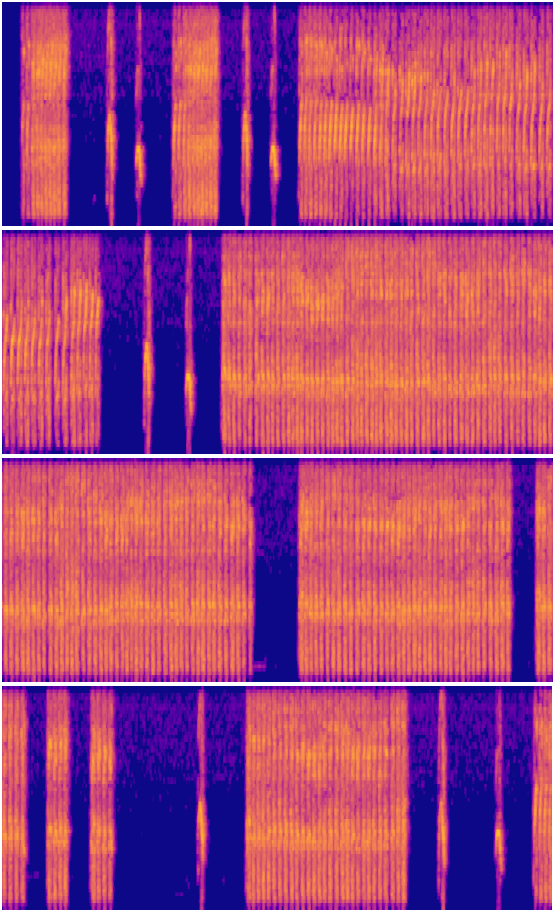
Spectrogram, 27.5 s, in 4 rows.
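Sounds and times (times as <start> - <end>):
Vietnam leafbird chattering song: 0.2 - 22.1, 22.8 - 27.5.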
